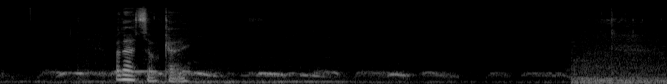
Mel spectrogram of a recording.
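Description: Pigeon cooing in a quiet, peaceful garden, a run of soft repeated low woo calls spaced through the scene, with a brief nearby bird chirp and a short spoken phrase over it.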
